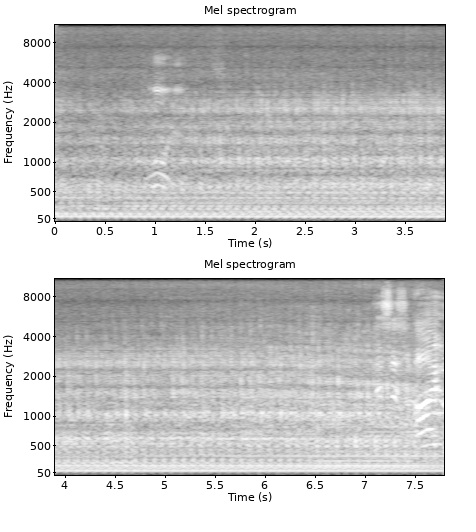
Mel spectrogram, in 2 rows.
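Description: A 2024 Ford F-350 with a 6.8L V8, X-pipe and straight pipes idling after a cold start, giving a loud, steady, deep rumbling exhaust pulse close by that runs throughout without a break.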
